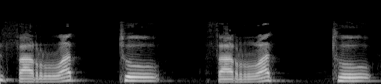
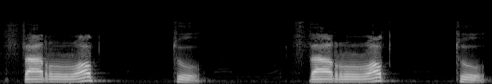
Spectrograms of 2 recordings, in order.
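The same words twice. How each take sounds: First: فرط تو said louder, the ط lost entirely into ت; فرط تو read as a plain doubled ت; wrong full merging. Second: فرطتو drawn out very slowly, heavy ط held then doubled ت; فرطتو as færːatto with the emphatic ط kept; correct partial merging. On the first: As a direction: show the mistake: فرط تو with no heaviness left. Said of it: "اگه بگیم". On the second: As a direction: recite فرطتو slowly, letting the ط's thickness linger. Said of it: "اینطور تلفظ کنیم". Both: Shown as a demonstration.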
